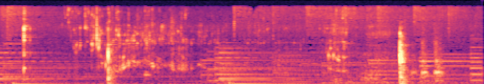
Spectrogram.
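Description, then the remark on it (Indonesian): Drinks are poured into glasses twice, each a short low gurgling stream lasting under a second, with a few sharp glassy clinks and taps between and after the pours. “Ini kita minum dulu biar chill, biar santai. Orang tuang ya.”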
